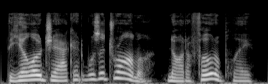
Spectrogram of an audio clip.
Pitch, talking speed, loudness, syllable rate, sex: 190 Hz, 200 wpm, -16 LUFS, 6.0 syllables/s, female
